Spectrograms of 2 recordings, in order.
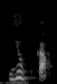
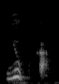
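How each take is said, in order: First: The consonant before k is voiceless, like p. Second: The same.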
